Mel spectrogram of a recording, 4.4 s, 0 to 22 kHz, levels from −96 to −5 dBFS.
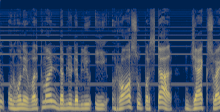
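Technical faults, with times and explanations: Throughout, USB whine: a steady, fixed-pitch tone sits under the speech, built on 1 kHz with its strongest component at the 5 kHz multiple, and it stays roughly 30 dB below the speech. The bus works in 1 ms frames, so the current it pulls rises and falls a thousand times a second. That ripple leaks through shared power or ground into the audio path and is heard as this whine.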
